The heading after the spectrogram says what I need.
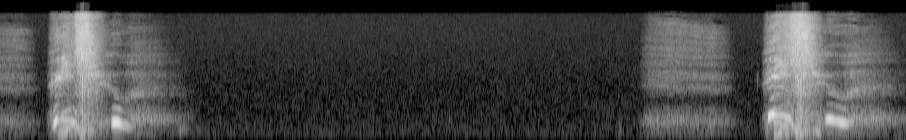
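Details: Two forceful allergy sneezes from an itchy nose, each preceded by a sharp inhaled build-up, with faint background household noise.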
